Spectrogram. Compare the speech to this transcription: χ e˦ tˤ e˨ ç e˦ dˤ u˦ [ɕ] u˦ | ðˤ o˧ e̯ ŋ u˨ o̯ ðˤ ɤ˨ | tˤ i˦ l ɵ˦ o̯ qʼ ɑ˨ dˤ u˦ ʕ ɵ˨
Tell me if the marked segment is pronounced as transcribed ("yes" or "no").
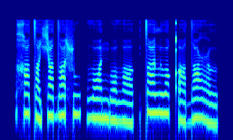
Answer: no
